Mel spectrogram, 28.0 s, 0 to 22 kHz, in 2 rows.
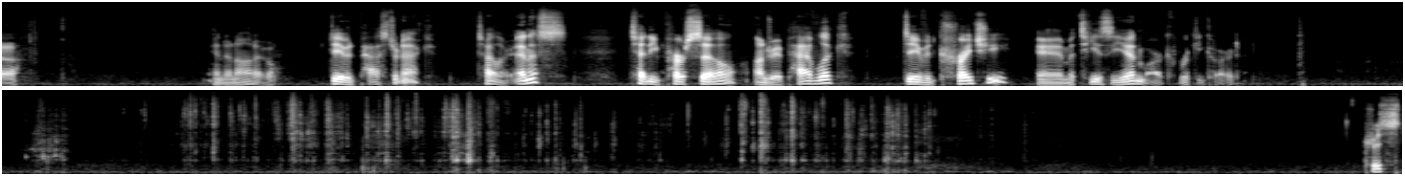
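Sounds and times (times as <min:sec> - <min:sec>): foil wrapper tearing and crinkling: 0:15.3 - 0:24.0.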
